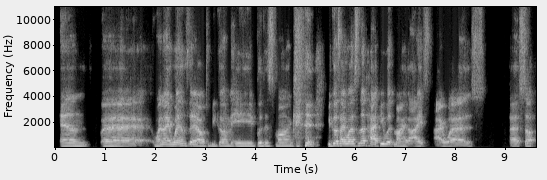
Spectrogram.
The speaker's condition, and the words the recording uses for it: Stuttering. I give speeches in schools to talk openly about my stuttering, and I tell people I am educating.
